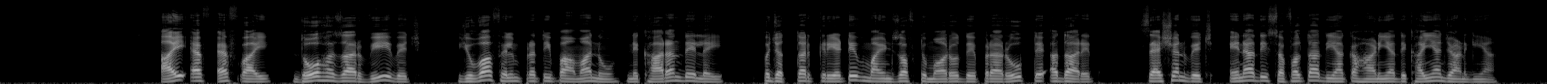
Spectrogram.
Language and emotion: Punjabi, neutral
